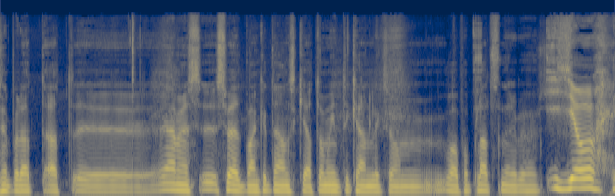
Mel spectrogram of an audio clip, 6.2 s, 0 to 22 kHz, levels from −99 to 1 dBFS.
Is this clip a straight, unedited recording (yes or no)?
yes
